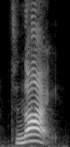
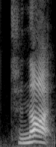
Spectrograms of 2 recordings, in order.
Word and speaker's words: Tonight: 자 Tonight 오늘 밤이고요 자 얘도 이음절 강수에 ight이라고 말하는 순간 감점이 요이 아니라 Tonight Tonight 이음 절에다 강세를 넣으셔야 되는 단어고 jeffers street다면 이제 고유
